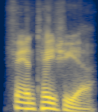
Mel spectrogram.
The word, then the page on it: fantasia: American English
